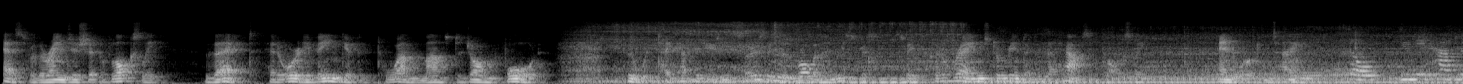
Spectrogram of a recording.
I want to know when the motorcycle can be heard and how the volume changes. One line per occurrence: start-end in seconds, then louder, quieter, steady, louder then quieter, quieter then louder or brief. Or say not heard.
5.5-14.5 steady.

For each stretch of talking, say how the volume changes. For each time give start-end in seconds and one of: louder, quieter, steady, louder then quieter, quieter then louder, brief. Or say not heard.
0.0-14.5 steady.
